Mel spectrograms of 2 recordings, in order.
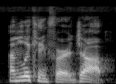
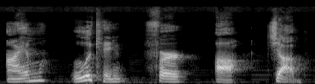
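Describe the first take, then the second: First: The sentence is said quickly and run together. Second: The sentence is said at a normal speed.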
